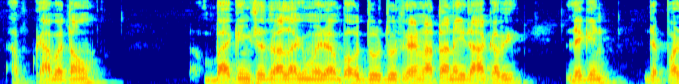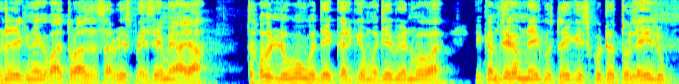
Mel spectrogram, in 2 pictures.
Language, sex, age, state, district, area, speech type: Hindi, male, 60+, Madhya Pradesh, Gwalior, rural, spontaneous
